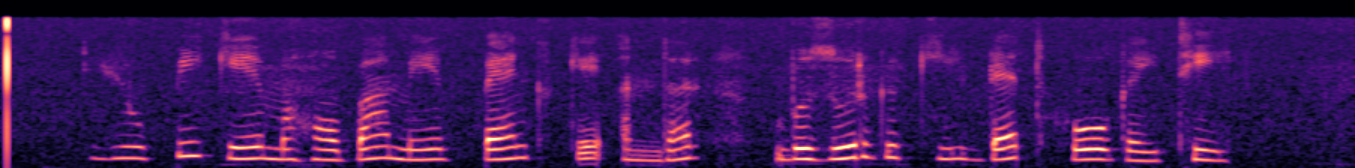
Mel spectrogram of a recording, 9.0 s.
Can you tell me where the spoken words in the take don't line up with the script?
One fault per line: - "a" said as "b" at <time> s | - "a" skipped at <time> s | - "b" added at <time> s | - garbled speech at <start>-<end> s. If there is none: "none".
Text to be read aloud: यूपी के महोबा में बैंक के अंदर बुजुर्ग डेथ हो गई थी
- "की" added at 6.1 s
